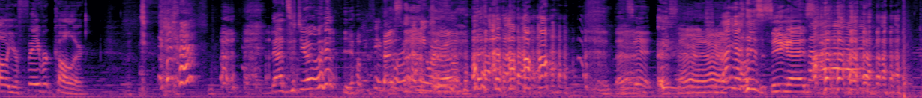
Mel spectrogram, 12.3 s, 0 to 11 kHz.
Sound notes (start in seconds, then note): 2.5 laughs; 4.4 chuckles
